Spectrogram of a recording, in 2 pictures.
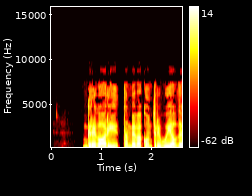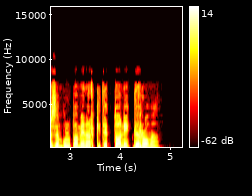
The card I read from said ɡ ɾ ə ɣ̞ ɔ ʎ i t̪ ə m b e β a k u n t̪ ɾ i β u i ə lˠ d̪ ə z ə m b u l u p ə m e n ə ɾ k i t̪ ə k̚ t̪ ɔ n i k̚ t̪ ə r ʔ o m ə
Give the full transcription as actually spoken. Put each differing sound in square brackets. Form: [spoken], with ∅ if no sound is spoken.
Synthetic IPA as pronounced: ɡ ɾ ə ɣ̞ ɔ [ɾ] i t̪ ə m b e β a k u n t̪ ɾ i β u i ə lˠ d̪ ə z ə m b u l u p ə m e n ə ɾ k i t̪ ə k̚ t̪ ɔ n i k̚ [d̪] ə r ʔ o m ə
